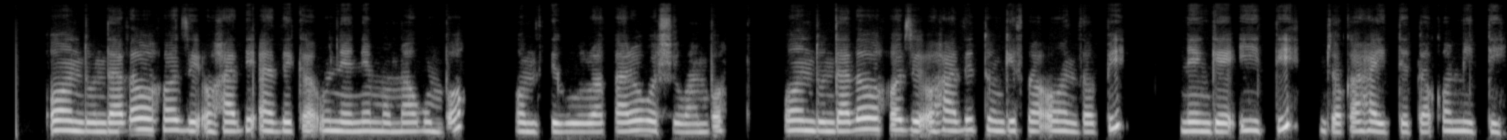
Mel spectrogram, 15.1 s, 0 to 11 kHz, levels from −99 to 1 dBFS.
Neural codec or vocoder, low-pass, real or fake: none; 9.9 kHz; real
